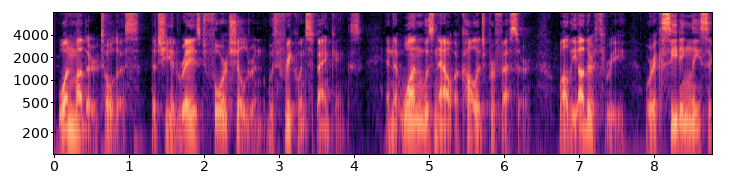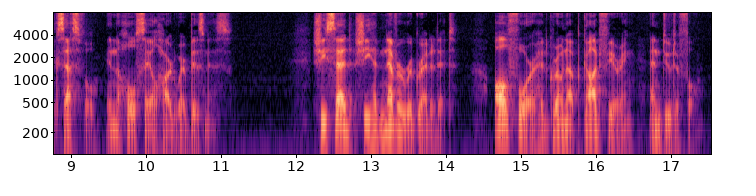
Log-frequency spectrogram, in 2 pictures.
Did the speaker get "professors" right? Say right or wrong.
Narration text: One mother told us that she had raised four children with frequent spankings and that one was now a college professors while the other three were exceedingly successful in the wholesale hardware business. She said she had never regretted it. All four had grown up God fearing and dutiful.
wrong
